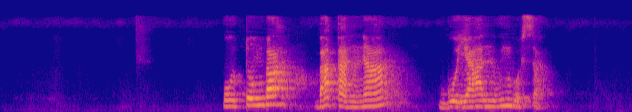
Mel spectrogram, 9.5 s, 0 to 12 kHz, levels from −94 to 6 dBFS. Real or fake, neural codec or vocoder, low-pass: fake; codec, 16 kHz, 1.1 kbps, Voila-Tokenizer; 7.2 kHz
